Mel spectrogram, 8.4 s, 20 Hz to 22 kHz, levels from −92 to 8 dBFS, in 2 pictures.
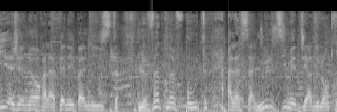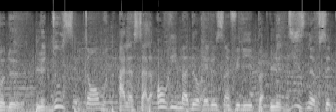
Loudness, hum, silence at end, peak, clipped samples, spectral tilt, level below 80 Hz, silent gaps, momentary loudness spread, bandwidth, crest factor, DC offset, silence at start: -13 LUFS; none; 0 s; 0 dBFS; under 0.1%; -4.5 dB/octave; -28 dBFS; none; 3 LU; 14.5 kHz; 14 dB; under 0.1%; 0 s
